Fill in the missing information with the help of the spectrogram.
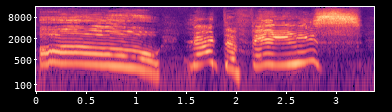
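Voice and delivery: very high, drawn-out mock kid cry; slow, squeaky-high child's outcry; kid heckler imitation. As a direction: imitate a kid wailing from the back row. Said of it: "The fucking kid in the back is".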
